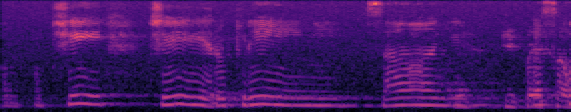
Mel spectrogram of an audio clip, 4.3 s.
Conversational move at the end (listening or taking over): taking over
